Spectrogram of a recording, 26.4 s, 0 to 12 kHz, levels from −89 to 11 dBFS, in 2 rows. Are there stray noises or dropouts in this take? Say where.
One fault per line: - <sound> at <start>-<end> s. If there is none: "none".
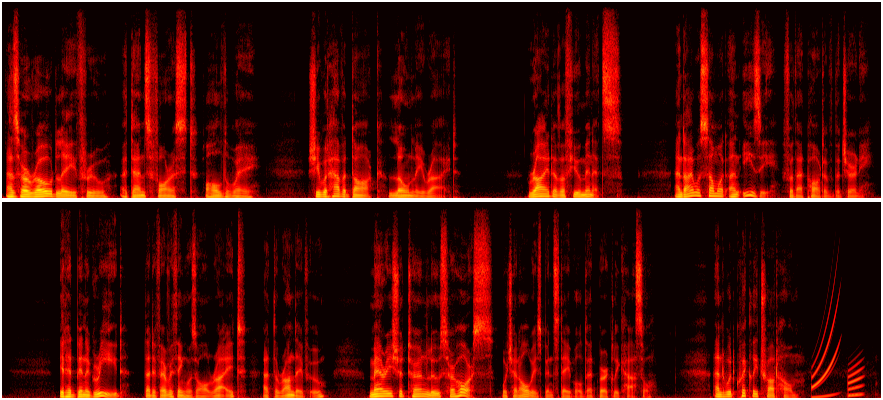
- chirp at 25.3-26.1 s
